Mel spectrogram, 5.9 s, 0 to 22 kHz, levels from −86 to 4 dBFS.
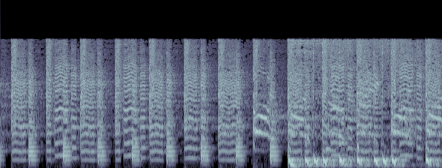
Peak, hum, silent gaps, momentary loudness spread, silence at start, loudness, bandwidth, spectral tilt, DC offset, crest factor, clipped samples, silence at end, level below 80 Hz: -2 dBFS; none; none; 4 LU; 0 s; -15 LUFS; 9 kHz; -1.5 dB/octave; under 0.1%; 16 dB; under 0.1%; 0 s; -42 dBFS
